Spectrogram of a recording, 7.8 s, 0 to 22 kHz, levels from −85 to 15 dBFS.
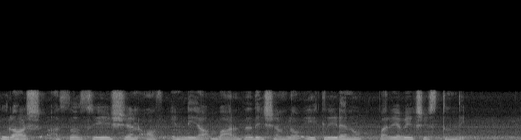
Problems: constant background noise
